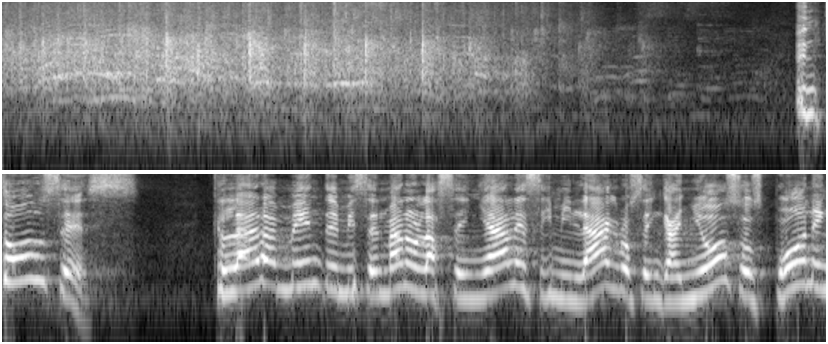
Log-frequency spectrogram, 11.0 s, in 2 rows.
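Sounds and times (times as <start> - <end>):
audience applause: 0.0 - 4.4
speech: 5.5 - 10.9.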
